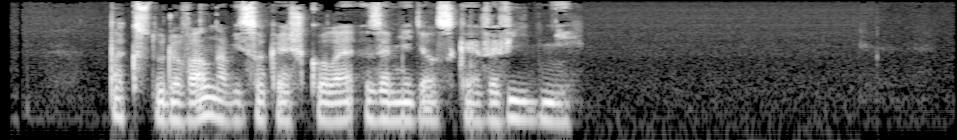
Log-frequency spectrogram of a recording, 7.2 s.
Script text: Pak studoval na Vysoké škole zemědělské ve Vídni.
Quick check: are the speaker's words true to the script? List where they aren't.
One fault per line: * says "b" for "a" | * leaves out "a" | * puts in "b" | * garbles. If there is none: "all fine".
all fine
